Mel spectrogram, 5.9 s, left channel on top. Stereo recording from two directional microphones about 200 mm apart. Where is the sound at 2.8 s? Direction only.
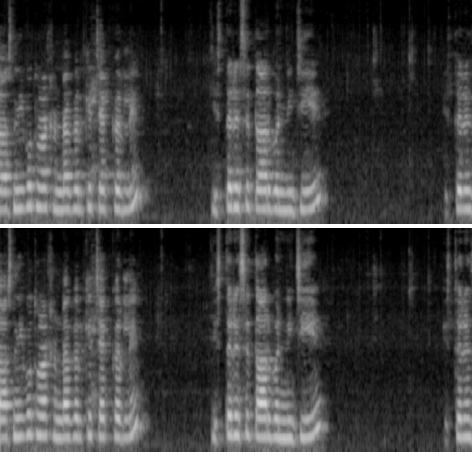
60° right (ahead or behind).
